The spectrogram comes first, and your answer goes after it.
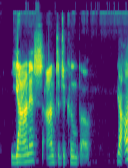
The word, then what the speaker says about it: Giannis: How do you actually say Giannis onto Takmpo? Yeah. So I said it right. Giannis, not Gon.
